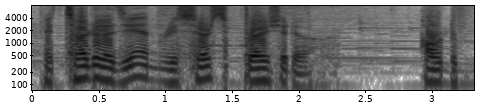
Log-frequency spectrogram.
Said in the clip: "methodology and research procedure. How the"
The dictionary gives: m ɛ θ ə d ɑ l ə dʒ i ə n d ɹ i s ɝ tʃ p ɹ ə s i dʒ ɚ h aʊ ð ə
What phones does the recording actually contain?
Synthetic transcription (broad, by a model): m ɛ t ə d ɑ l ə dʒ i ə n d ɹ i s ɝ tʃ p ɹ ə ʃ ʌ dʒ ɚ h aʊ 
